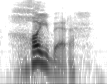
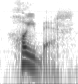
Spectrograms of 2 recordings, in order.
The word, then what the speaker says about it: Højbjerg: Højbjerg. Vale. Es que se escribe H-O-J-B-J-E-R-G. Højbjerg. Así se debe decir.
